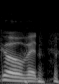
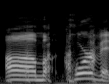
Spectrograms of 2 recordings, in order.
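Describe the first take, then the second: First: It is said without an R sound. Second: It is said with an R sound.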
